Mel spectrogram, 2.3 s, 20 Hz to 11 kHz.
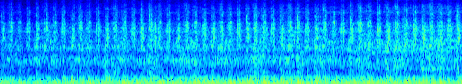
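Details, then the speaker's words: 1969 Opel GT idling smoothly right after a Weber 32/36 carburetor swap and a new water pump; electric fuel pump clicking audible; steady even low idle, no stumbling; no bogging anymore, runs great. "look at that thing runs awesome guys there's a clicky clock of the electric fuel pump"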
